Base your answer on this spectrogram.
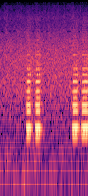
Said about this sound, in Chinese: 车喇叭声从背后传来，还按个不停。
